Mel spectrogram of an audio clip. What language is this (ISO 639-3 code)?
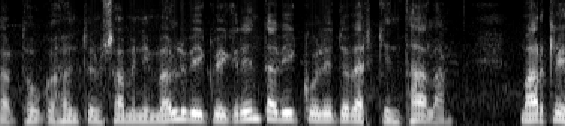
isl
